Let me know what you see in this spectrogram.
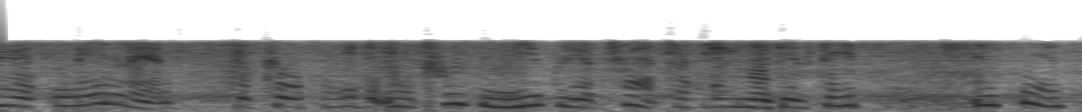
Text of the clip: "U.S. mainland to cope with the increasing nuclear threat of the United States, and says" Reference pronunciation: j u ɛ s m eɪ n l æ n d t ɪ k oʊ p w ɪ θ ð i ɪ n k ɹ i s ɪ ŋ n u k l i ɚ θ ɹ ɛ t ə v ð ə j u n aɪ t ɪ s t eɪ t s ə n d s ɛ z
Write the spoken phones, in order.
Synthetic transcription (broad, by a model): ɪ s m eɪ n l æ n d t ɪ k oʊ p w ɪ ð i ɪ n k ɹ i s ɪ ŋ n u k l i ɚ t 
